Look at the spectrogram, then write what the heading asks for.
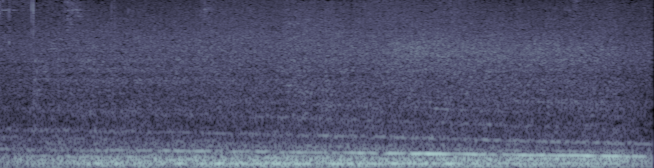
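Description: Train station ambience at Bahnhof Örliken: a steady, loud low rumble of machinery with faint humming tones that slowly drift in pitch, continuous for the whole stretch, with no voices.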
